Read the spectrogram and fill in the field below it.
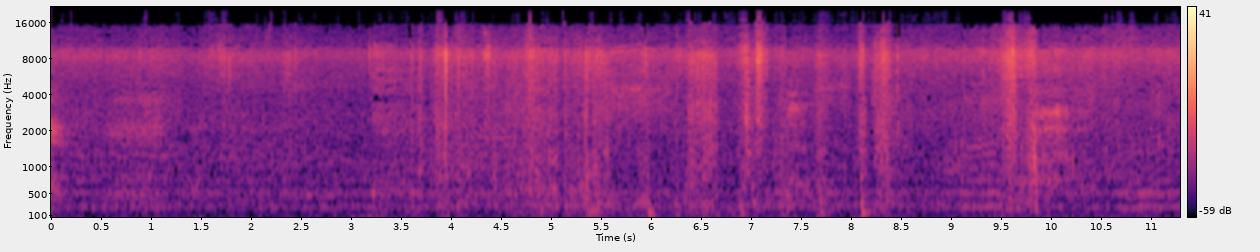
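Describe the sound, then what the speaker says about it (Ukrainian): Honey bees drone and buzz steadily nearby, their hum rising and falling as individual insects pass close, with faint outdoor ambience and no talking. "Бджола зараз сідає на одяг, на руки."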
